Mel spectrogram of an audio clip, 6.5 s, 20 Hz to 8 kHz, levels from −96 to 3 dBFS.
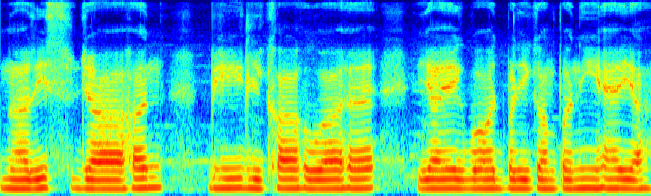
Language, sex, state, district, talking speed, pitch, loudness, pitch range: Urdu, male, Bihar, Saharsa, 120 wpm, 145 Hz, -13 LUFS, 140-150 Hz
